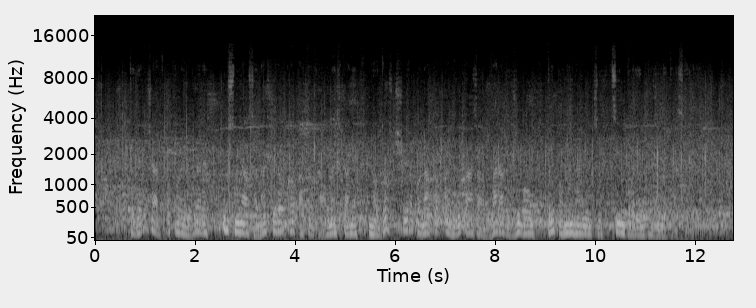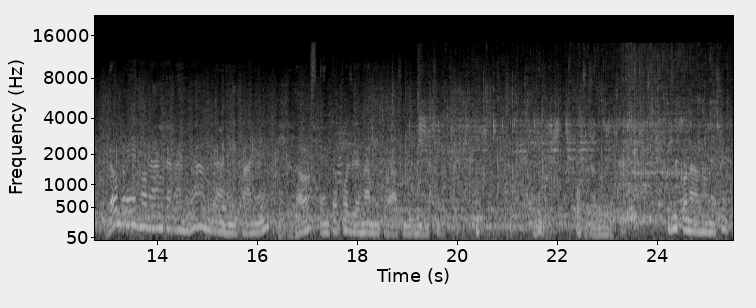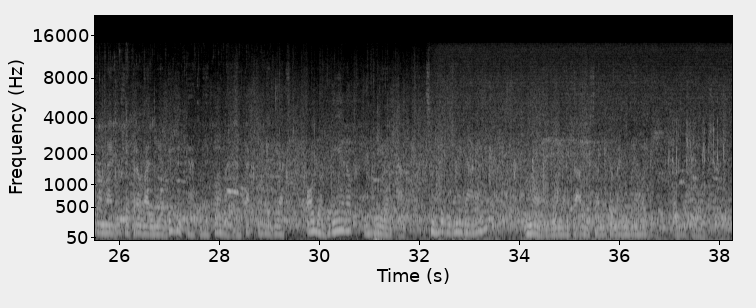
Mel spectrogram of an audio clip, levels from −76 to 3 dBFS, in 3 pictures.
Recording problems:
echo of what is said; noticeable; throughout; 220 ms later, 20 dB below the speech
murmuring crowd; very loud; throughout; as loud as the speech
household noises; loud; throughout; 4 dB below the speech
low rumble; faint; throughout; 25 dB below the speech

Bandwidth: 14.5 kHz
